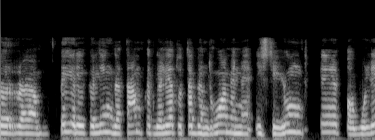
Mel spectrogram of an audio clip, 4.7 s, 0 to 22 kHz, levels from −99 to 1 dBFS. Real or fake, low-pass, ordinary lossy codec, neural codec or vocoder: fake; 7.2 kHz; MP3, 64 kbps; vocoder, 44.1 kHz, 128 mel bands every 512 samples, BigVGAN v2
